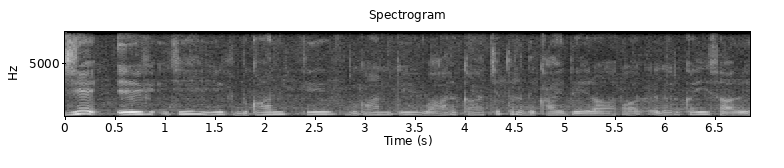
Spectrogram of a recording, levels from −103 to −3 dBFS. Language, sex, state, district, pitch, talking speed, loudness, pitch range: Hindi, male, Uttar Pradesh, Jalaun, 195 Hz, 175 wpm, -27 LUFS, 170-215 Hz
